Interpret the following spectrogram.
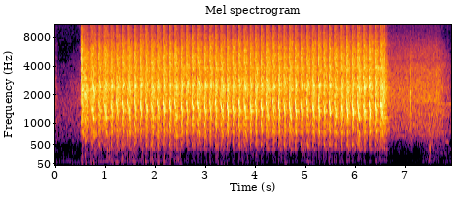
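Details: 2001 Toyota Camry after core support removal, wiring repairs and new radiator: starter spins the engine steadily, about three even compression pulses a second for six seconds, but it never fires; cranks, no start.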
